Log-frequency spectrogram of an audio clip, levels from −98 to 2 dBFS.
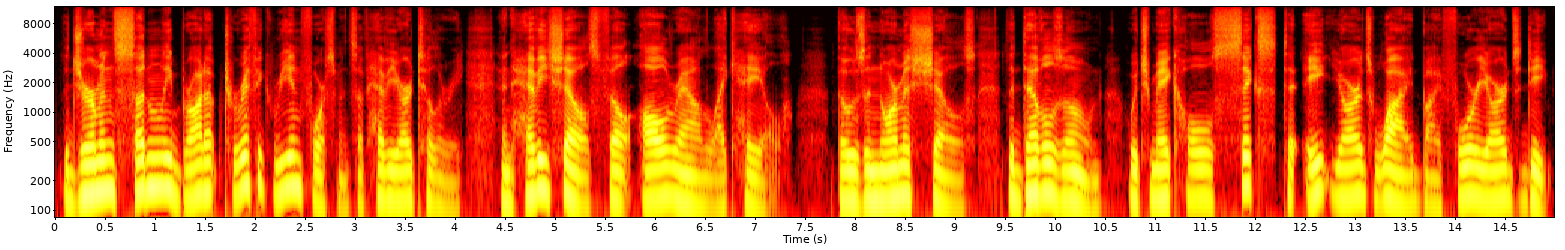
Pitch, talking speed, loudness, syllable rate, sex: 125 Hz, 140 wpm, -19 LUFS, 4.1 syllables/s, male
